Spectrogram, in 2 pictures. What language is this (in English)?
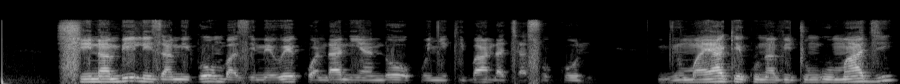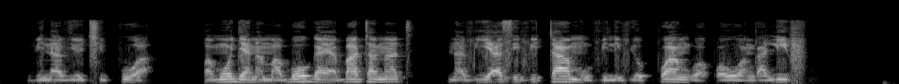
Swahili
